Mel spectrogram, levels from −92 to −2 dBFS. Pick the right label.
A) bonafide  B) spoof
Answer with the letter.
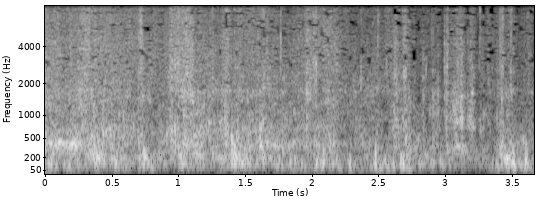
A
